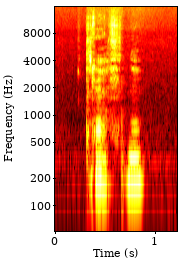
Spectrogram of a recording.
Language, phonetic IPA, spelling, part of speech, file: Polish, [ˈtrɛfnɨ], trefny, adjective, LL-Q809 (pol)-trefny.wav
